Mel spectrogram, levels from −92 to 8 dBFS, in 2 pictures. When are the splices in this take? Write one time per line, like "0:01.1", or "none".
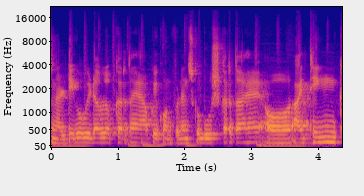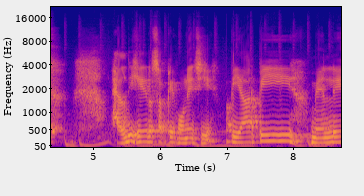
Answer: none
